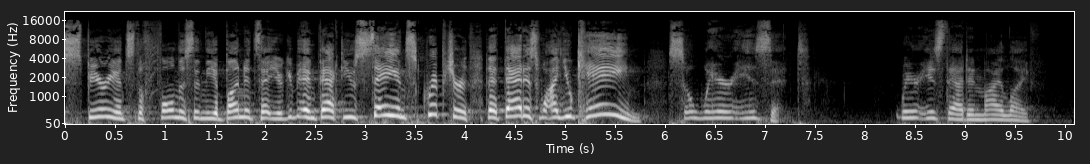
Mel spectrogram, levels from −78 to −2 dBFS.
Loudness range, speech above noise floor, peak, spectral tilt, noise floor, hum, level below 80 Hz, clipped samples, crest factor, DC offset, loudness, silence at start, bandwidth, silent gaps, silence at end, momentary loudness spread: 10 LU; 43 dB; 0 dBFS; -4 dB/octave; -61 dBFS; none; -46 dBFS; under 0.1%; 18 dB; under 0.1%; -18 LUFS; 0 s; 16.5 kHz; none; 0.45 s; 12 LU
